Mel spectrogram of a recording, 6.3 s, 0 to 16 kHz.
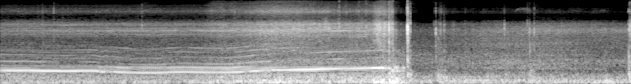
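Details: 2017 Toyota Yaris power window checked after refitting the driver's door panel and replacing the left power mirror: smooth whine that dips slightly as the glass travels, then a firm stop; the window motor works normally.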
